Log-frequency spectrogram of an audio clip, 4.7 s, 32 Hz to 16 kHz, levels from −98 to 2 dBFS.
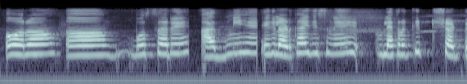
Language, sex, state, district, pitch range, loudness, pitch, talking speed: Hindi, female, Bihar, Araria, 280-320 Hz, -18 LUFS, 300 Hz, 190 wpm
